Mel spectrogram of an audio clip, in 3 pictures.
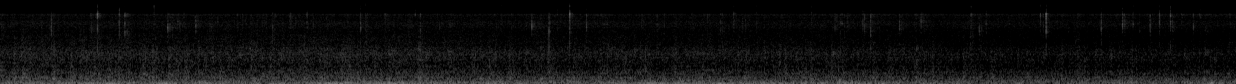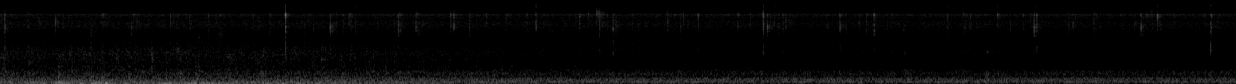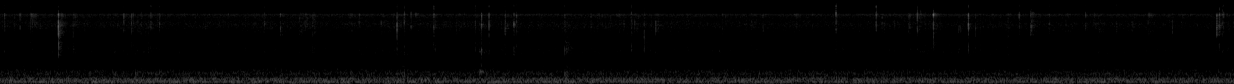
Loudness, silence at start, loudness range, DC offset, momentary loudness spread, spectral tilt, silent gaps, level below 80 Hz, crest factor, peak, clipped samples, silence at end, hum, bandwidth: -49 LUFS; 0 s; 4 LU; under 0.1%; 7 LU; -3 dB/octave; none; -54 dBFS; 32 dB; -16 dBFS; under 0.1%; 0 s; none; 19 kHz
